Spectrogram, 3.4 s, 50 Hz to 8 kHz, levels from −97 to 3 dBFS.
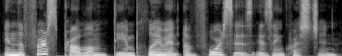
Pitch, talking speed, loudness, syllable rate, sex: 225 Hz, 195 wpm, -17 LUFS, 4.9 syllables/s, female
